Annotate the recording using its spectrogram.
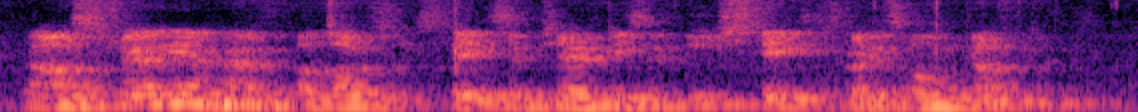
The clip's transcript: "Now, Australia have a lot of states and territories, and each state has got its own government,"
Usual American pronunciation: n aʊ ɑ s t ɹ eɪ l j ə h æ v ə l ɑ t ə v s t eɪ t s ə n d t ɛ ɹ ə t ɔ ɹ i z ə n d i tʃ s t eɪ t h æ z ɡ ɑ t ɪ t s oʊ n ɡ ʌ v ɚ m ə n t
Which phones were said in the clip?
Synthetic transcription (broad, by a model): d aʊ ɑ s t ɹ eɪ l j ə h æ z ə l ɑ ə s t eɪ t s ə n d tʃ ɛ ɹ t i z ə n i tʃ s t eɪ t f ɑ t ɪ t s oʊ n ɡ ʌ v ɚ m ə n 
